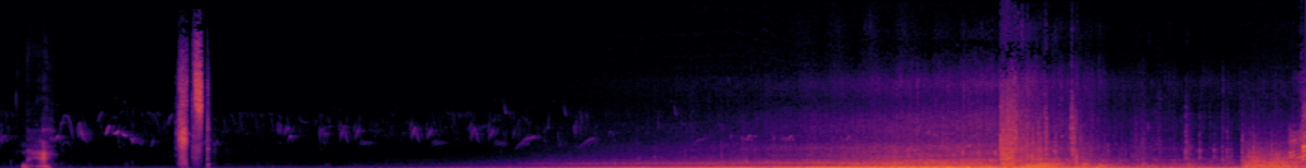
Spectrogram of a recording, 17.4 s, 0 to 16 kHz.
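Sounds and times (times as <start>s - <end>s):
speech: 0.3s - 0.8s
deep engine rumble of a new car: 5.2s - 17.4s
new car crashing into a ravine: 7.0s - 17.4s
rattling: 8.0s - 17.4s.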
